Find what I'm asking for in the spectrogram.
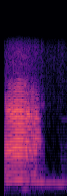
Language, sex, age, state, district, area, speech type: Hindi, male, 18-30, Madhya Pradesh, Jabalpur, urban, conversation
